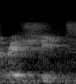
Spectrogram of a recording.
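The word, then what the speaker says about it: בראשית: Genesis comes from a Hebrew word. It's pronounced reshit, and it just means beginning.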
